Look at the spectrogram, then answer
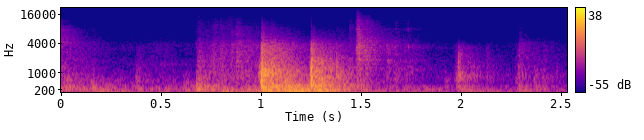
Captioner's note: skateboard thudding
